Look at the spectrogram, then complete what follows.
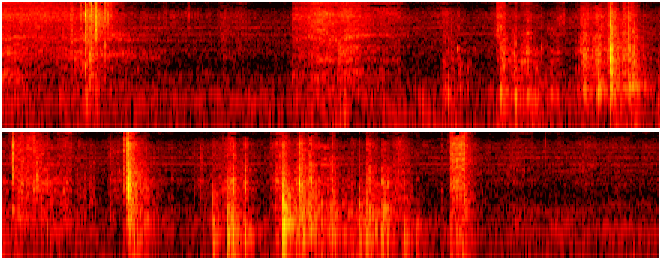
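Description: Cardboard shipping box and carded Hot Wheels cars in plastic blister packs being handled and shifted on a table: irregular rustles, scrapes and light knocks.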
